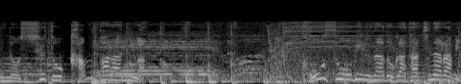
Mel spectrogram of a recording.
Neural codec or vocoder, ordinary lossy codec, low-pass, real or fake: none; none; none; real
